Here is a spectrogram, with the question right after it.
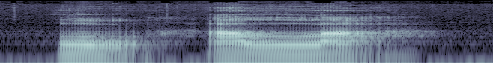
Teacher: the lateral approximant L, which if you're American is usually velarized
